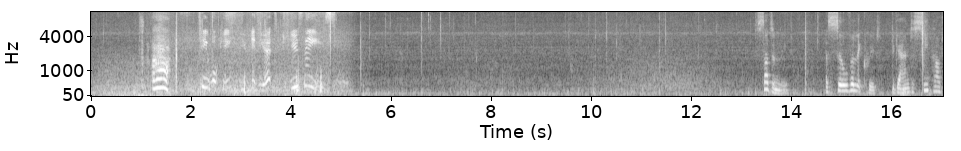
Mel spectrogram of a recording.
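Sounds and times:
campfire crackling: 0:00.0 - 0:17.0
faint fire hiss: 0:00.0 - 0:17.0
sharp pops of fire: 0:00.0 - 0:17.0.

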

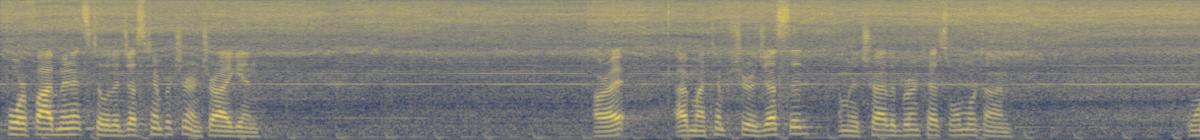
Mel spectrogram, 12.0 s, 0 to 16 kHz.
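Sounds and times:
hot-air blower hissing: 0:00.0 - 0:12.0.

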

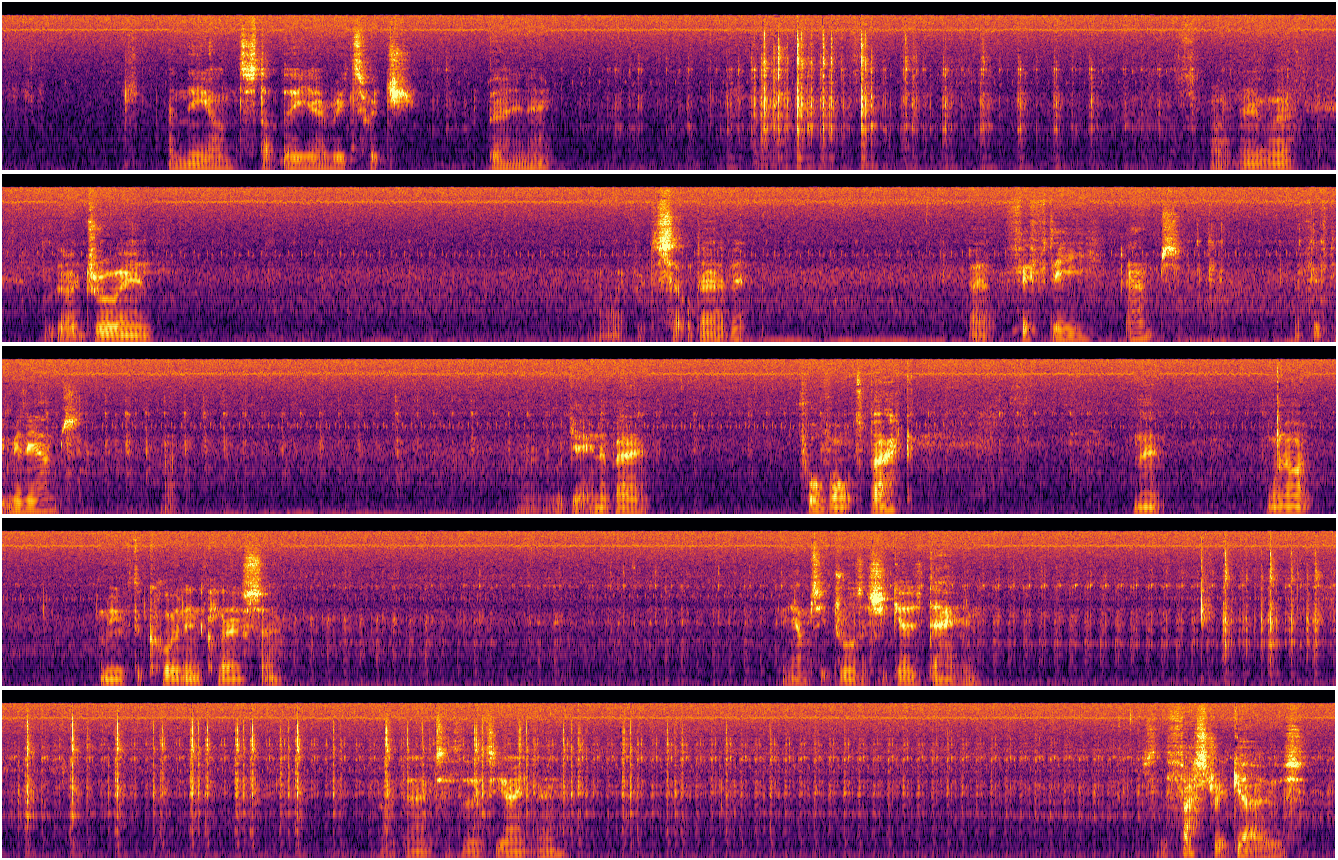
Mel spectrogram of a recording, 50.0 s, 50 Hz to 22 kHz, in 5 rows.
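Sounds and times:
pulse motor humming: 0:02.0 - 0:29.4, 0:30.7 - 0:50.0.

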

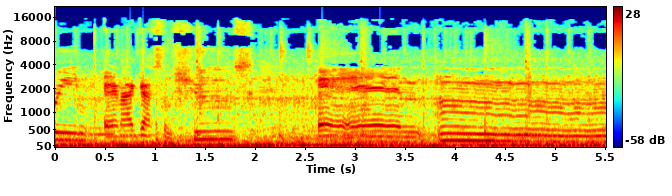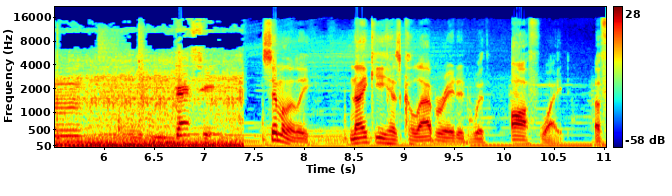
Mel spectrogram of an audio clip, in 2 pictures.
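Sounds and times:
man humming: 0:00.0 - 0:06.7
car interior rumble: 0:00.0 - 0:07.4.

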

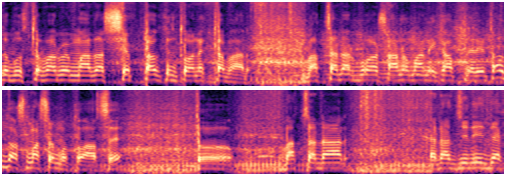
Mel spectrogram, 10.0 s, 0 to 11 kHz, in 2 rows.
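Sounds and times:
men speaking: 0:00.0 - 0:08.6, 0:09.2 - 0:10.0
low engine hum: 0:00.0 - 0:10.0.

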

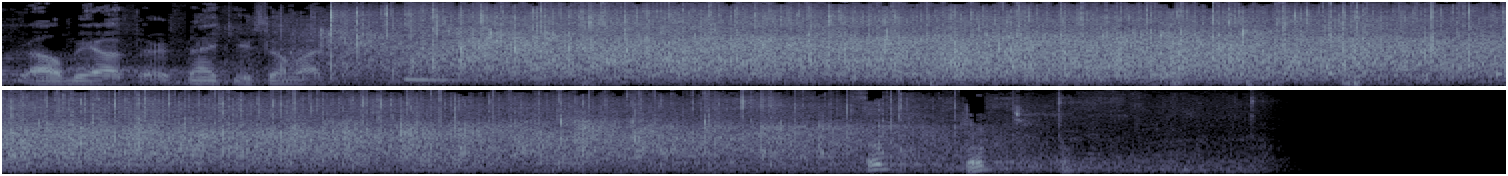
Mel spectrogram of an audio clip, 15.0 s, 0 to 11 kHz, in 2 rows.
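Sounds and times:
audience applauding: 0:01.3 - 0:12.6.

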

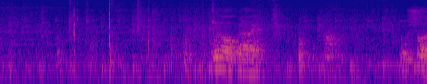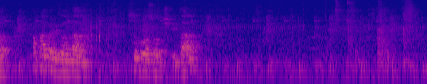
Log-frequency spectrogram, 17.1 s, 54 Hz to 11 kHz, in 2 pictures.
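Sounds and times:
person speaking: 0:08.0 - 0:12.6.

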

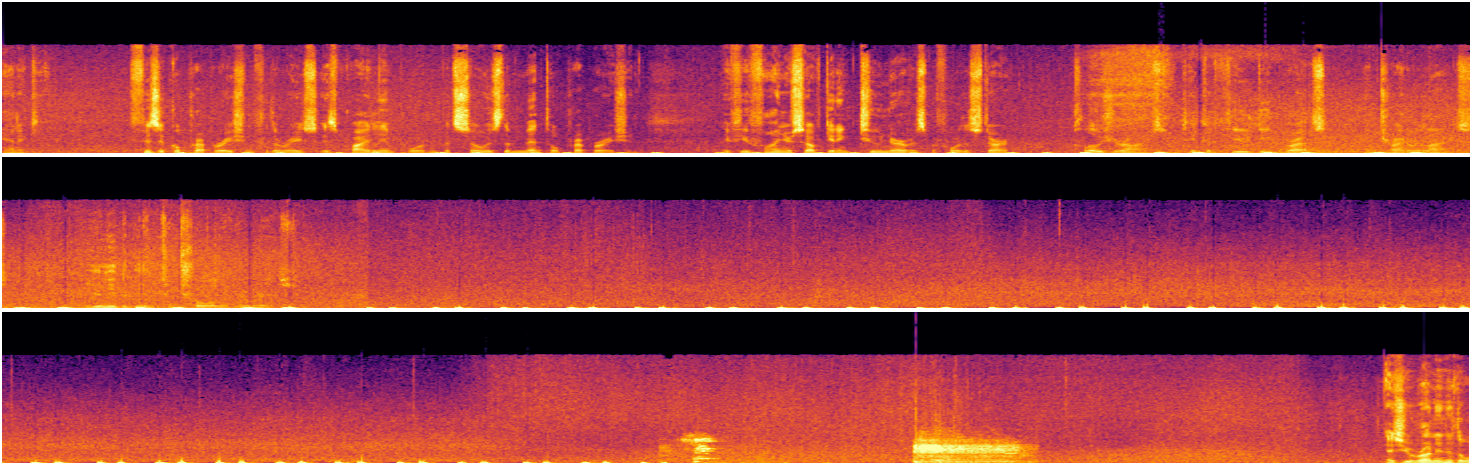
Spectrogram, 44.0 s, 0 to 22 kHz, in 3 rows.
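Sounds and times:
steady hiss: 0:00.0 - 0:44.0
heartbeat thumps: 0:01.4 - 0:05.8, 0:06.4 - 0:36.0.

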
